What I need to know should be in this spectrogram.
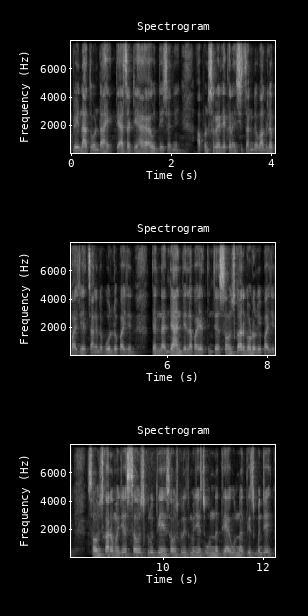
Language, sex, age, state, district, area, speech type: Marathi, female, 60+, Maharashtra, Osmanabad, rural, spontaneous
